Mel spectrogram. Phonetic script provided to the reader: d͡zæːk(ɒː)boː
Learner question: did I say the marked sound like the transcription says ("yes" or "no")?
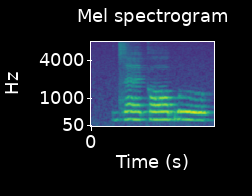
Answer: yes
